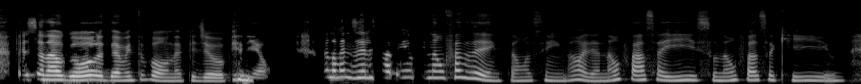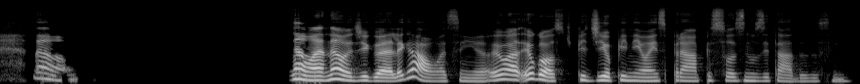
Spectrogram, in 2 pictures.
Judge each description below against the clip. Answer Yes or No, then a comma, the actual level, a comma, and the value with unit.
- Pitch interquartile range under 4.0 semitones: No, average, 4.5 semitones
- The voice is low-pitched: No, high, 190 Hz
